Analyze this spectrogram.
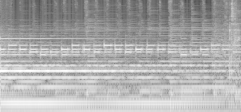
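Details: Soft, sustained new-age music with steady droning tones and a gently pulsing melody, and no animal voices.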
